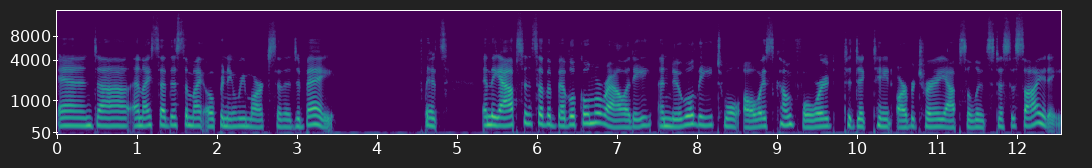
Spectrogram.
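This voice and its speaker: Speaking in an unremarkable speaking voice with an American accent, a woman keeps a medium pitch, fairly even intonation and a moderate pace. The very clean recording has a silent background and a dry, close sound with no echo. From Pennsylvania, US. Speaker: political candidate. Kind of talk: interview.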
